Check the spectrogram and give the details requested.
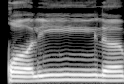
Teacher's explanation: قاف موٹا پڑھیں گے، حروف مستعلیہ میں سے ہے۔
